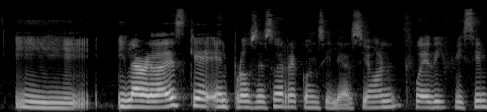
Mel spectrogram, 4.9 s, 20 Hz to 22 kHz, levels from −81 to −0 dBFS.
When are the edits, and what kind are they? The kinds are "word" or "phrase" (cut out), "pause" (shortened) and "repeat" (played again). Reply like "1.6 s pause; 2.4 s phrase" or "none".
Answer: 1.0 s pause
